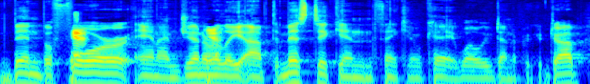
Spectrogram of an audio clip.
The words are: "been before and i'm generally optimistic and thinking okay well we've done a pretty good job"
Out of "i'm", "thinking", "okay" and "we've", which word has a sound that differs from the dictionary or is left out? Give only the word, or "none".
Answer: none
